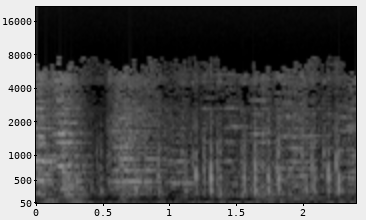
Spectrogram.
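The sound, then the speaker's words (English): Horse hooves clip-clop as a rider travels along a north trail under bright moonlight. The hoofbeats are steady, rhythmic and moderately loud. “the Lone Ranger rode along the north trail toward the Danvers place”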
